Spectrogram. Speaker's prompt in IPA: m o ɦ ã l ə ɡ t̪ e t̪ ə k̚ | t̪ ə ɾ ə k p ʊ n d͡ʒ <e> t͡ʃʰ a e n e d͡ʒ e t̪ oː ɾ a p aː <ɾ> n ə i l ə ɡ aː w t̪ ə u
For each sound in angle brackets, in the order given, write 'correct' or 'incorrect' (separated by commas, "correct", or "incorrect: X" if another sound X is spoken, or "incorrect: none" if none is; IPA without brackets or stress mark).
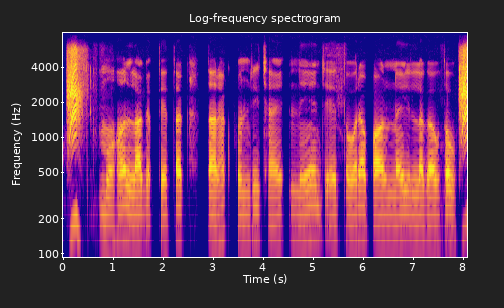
incorrect: i, correct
